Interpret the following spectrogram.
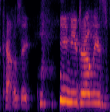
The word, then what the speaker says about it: Covesea: caves even though it says cosik's it is cowsy i spent two months on my phd pronouncing it wrong until finally my supervisor had to pull me aside and be like alex it's casey you need to at least pronounce the name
